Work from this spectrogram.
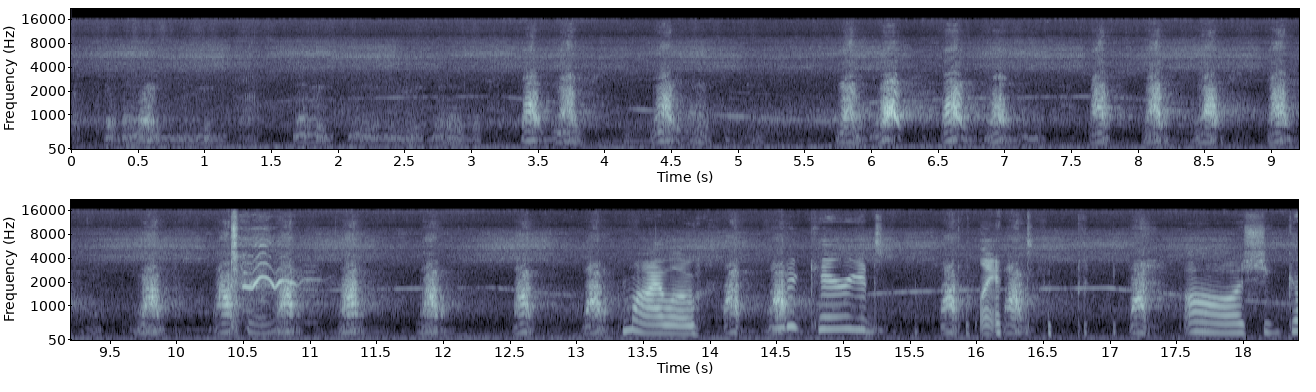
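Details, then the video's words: A dog named Milo yelling at a squirrel: a long run of sharp barks and yips roughly every half second to a second, some rising into whiny yelps toward the end, over a steady low hum. "Milo yells at a Squirrel"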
